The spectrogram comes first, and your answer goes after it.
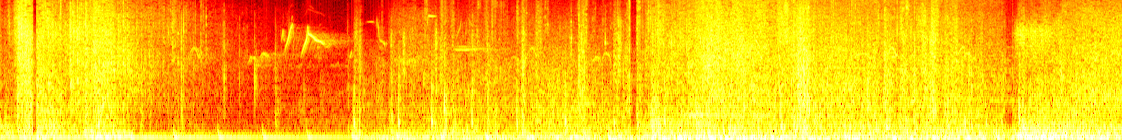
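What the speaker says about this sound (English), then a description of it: "the booby trap on the bomb downstairs is gonna get set off" A booby-trapped bomb goes off in Horizon Zero Dawn, setting off heavy booming blasts with crumbling, shattering debris. A rumble builds and grows louder toward the end.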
